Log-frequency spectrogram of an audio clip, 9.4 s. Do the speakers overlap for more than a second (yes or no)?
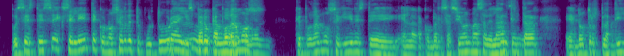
yes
